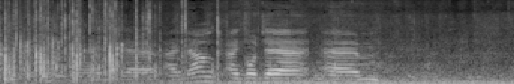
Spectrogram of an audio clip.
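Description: A man speaks loudly to a small gathering outdoors.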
